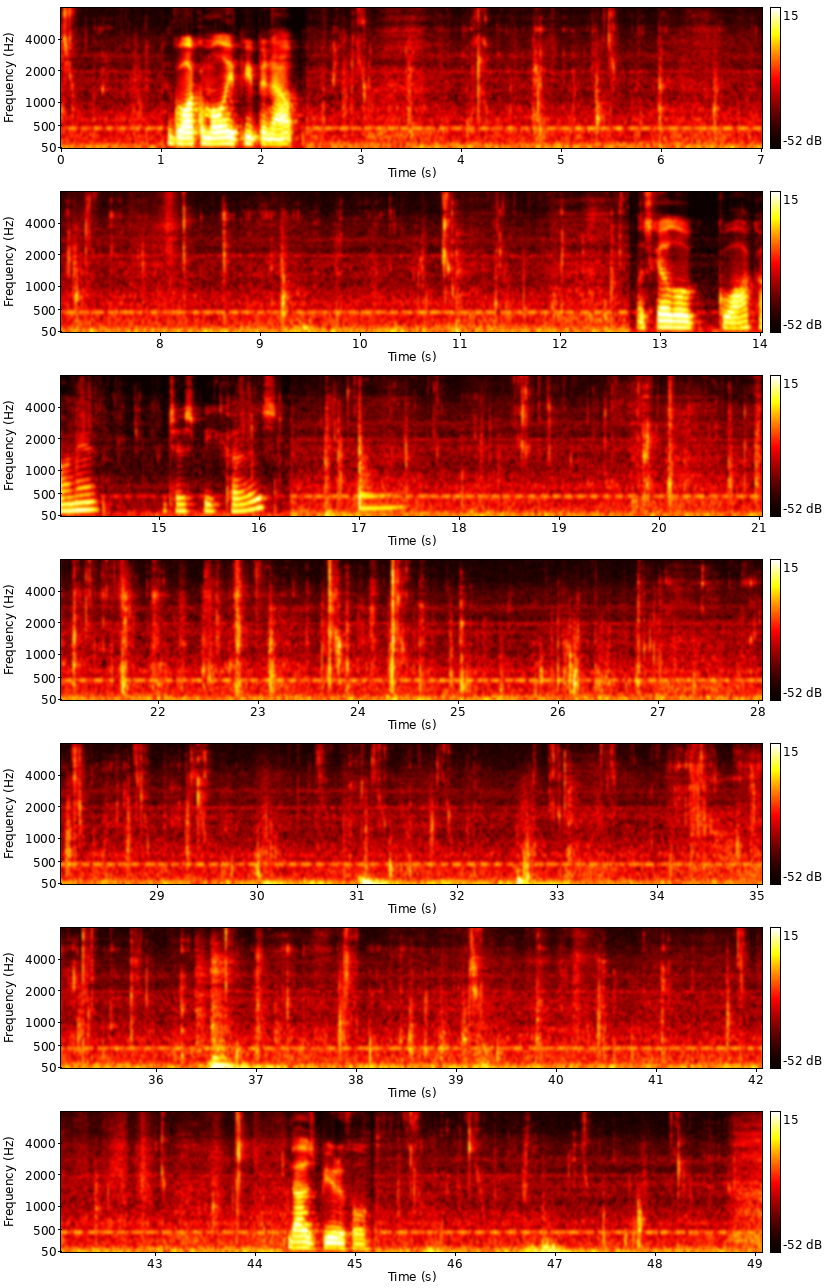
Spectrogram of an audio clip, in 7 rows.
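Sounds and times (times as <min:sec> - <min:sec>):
close chewing with mouth clicks: 0:00.0 - 0:01.0, 0:02.5 - 0:12.7, 0:14.2 - 0:44.3, 0:45.2 - 0:49.0
food crunching: 0:00.0 - 0:01.1, 0:02.4 - 0:12.7, 0:14.0 - 0:44.3, 0:45.1 - 0:49.0
faint steady hum: 0:00.0 - 0:49.0.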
